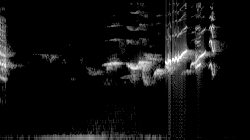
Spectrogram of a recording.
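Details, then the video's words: Tail-spreading Oriental magpie-robin lure song intended to agitate other magpie-robins into replying; a brief note, then a quiet pause with a low hum, building into loud rising, buzzy twittering phrases. "kacer manapun jelas nyaut oleh kicau pancingan kacer buka ekor! kacer dijamin emosi"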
